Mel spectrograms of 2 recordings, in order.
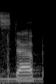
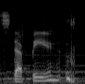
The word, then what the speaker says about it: Steppe: Yeah, some people in this game pronounce it step and some people pronounce it steppy.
